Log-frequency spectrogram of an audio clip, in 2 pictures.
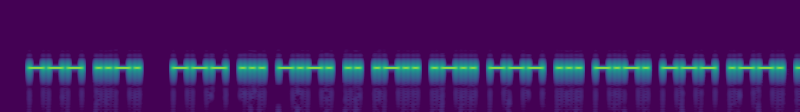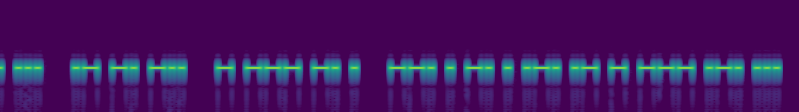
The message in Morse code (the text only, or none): OF OSCILLOSCOPES AND TONE GENERATORS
